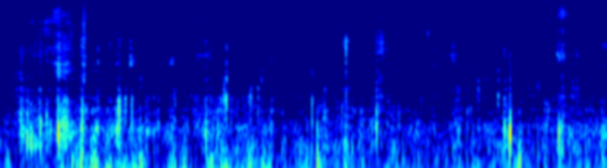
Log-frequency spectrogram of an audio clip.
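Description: Very faint close-up chewing of braised meat: soft, irregular wet smacks and mouth clicks as a person bites and chews, with a few slightly sharper clicks scattered through.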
